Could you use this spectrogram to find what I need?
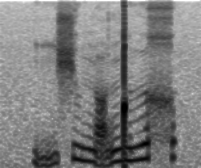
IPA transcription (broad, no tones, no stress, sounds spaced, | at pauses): ḭ ʃ ɯ ŋ ɑ̰ ŋ͡ǃ ɯ χ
